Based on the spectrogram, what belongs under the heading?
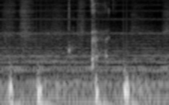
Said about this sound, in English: But for many minutes, his heart beat on with a muffled sound. This, however, didn't vex me. It would not be heard through the wall.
